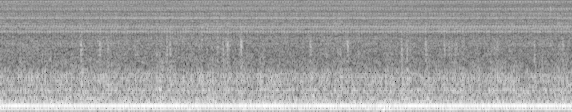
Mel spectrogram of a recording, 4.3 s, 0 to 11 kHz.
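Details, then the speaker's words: 2019 Lynx Ranger Pro snowmobile, a hard-worked forestry machine with high mileage: a newly fitted coolant pre-heater is plugged in. Its small circulating pump gives a faint, constant electric hum at fixed pitch with no rattle or surging. Warmth and coolant movement are felt. Normal pump operation. "Well, we can hear the pump running. And I can feel some warmth. And we have movement."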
